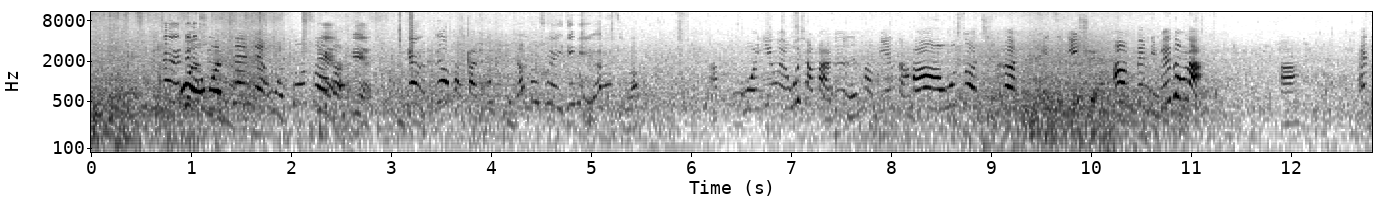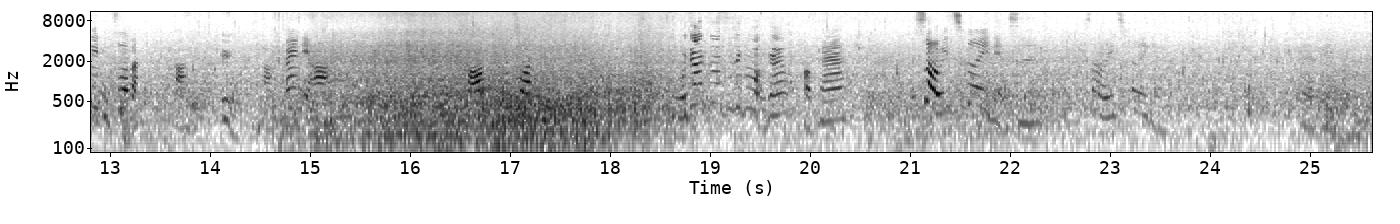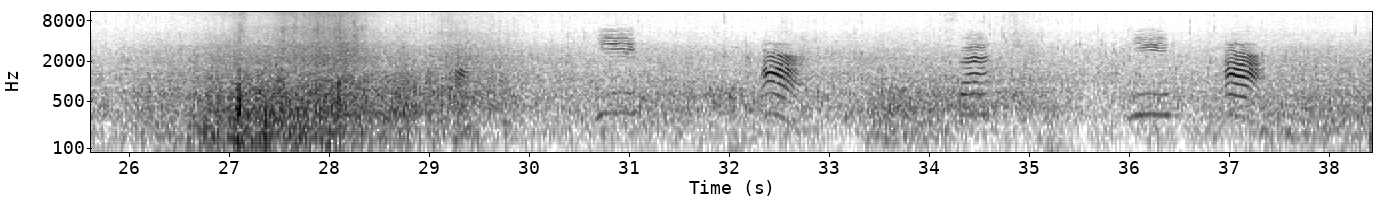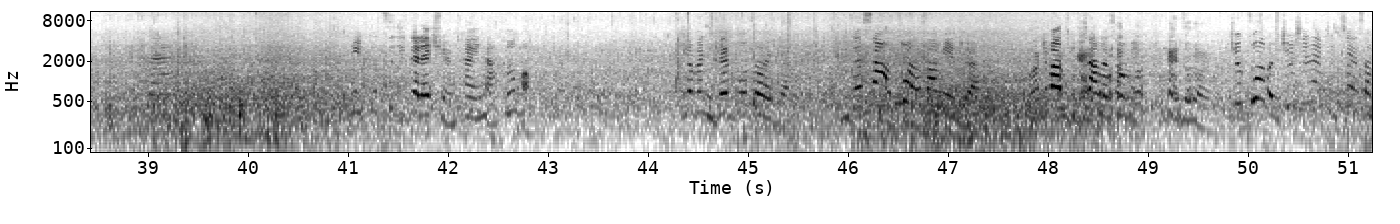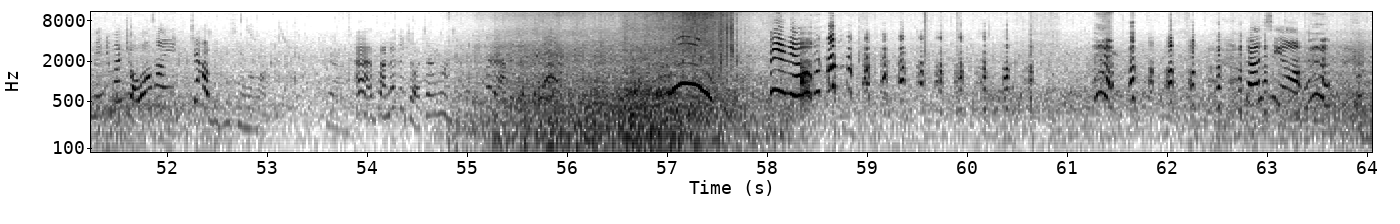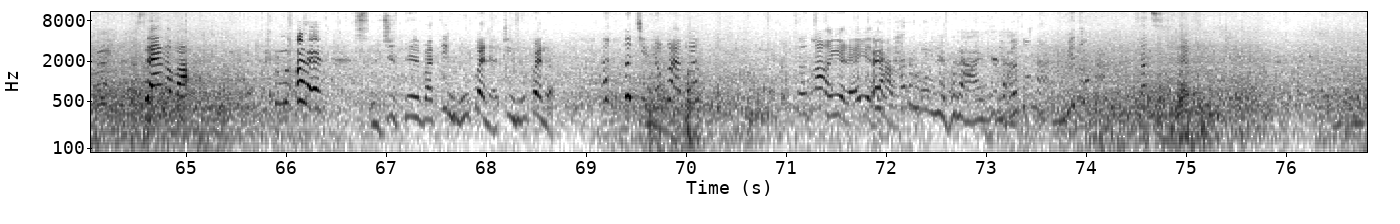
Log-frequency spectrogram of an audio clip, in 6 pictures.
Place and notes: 磯崎村, Fengbin Township - Small pier
Small pier, Sound of the waves, Very Hot weather
Zoom H2n MS+XY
